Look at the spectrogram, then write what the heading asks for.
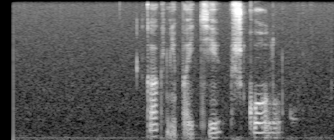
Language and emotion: Russian, sad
